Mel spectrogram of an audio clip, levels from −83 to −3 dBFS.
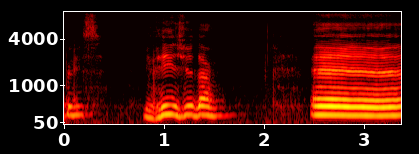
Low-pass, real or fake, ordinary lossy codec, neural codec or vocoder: none; fake; none; codec, 16 kHz, 4.8 kbps, FACodec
